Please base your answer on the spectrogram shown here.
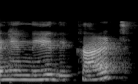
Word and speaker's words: René Descartes: esse o rené descartes é na verdade a pronúncia do francês é rené descartes propôs o conjunto de procedimentos padrões que organizava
